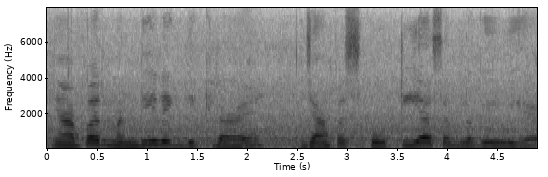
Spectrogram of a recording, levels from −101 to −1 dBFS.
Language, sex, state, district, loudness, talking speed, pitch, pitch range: Hindi, female, Gujarat, Valsad, -15 LUFS, 170 wpm, 200 Hz, 190-210 Hz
